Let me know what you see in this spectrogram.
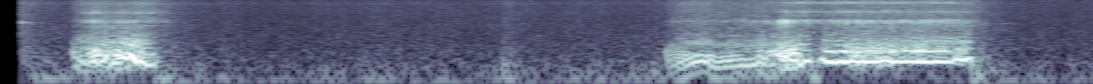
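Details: A sleeping cat snoring: two breaths in a quiet room, a short one then a longer, buzzing one with a faint whistle.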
